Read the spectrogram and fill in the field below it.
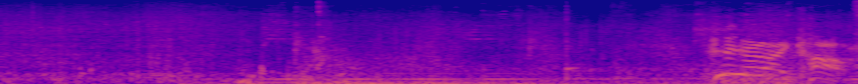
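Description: Magic spells crackle and burst.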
